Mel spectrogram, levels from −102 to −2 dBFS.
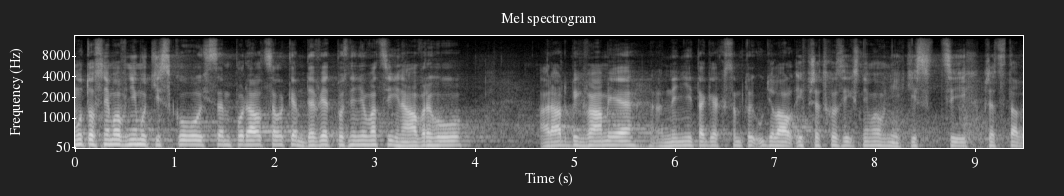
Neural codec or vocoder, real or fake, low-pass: none; real; 14.4 kHz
